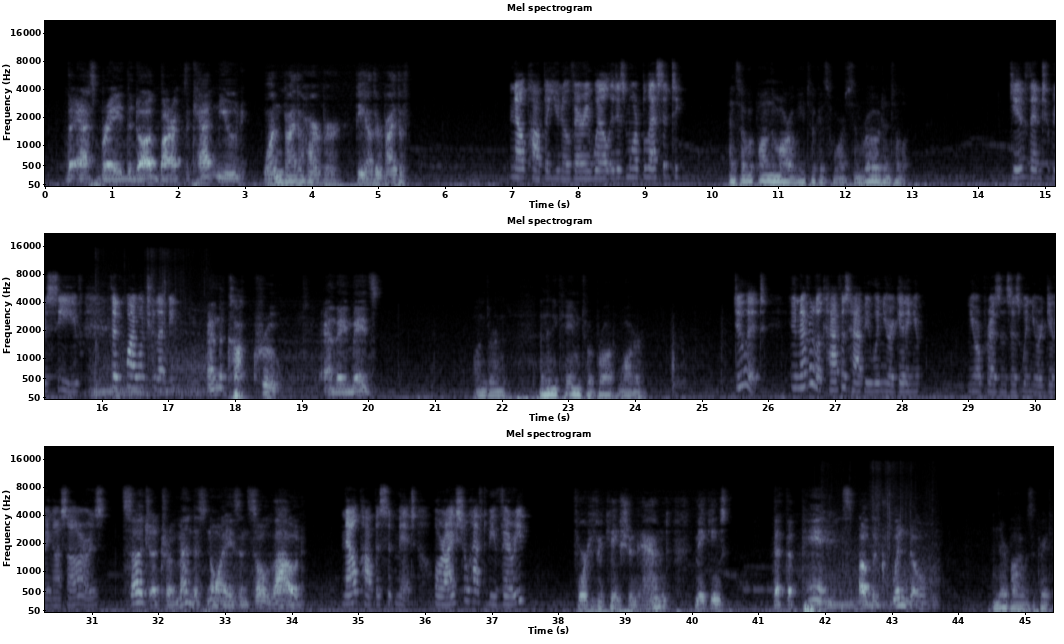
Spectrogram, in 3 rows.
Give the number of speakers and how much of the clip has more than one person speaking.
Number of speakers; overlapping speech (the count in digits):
4, no overlap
